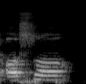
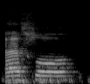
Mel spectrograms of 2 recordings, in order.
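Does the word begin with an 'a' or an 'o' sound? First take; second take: o; a. First: The first vowel is a heavy, rounded 'o'. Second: The first vowel is a light, thin 'a'. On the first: The speaker calls it wrong. "dia takkan bunyi oso" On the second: The speaker calls it right. "dia takkan jadi tebal, so dia akan bunyi tetap macam tu je"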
